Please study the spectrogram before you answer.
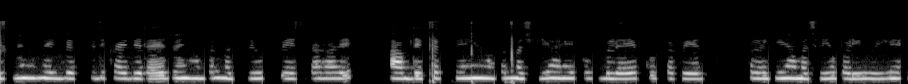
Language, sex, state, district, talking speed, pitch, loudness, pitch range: Hindi, female, Uttarakhand, Tehri Garhwal, 230 wpm, 275 Hz, -15 LUFS, 265-280 Hz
